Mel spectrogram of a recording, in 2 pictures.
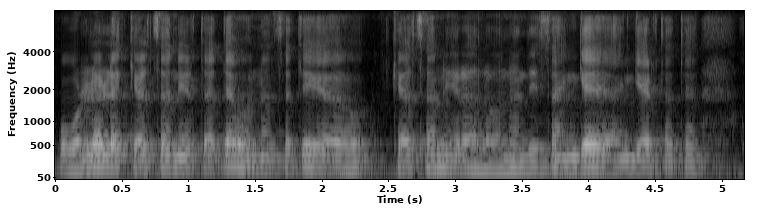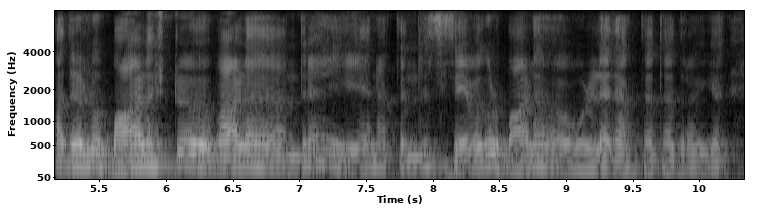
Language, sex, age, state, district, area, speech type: Kannada, male, 18-30, Karnataka, Chitradurga, urban, spontaneous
